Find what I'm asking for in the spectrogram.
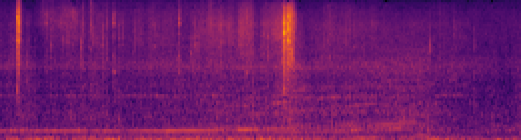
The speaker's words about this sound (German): Bleiben Sie hinter ihm. Wenn ich es Ihnen sage, beschleunigen Sie und setzen sich neben ihn.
